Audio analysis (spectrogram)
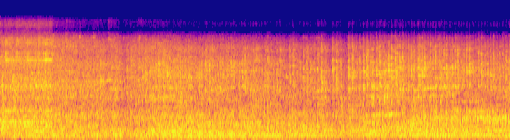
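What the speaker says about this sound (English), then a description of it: "The whole side of this exhaust is rusted away, so it's not sounding great." A Ford Fairlane barn find idles with its exhaust side rusted away, a loud, rough, continuous rumble with knocking texture and raspy exhaust noise, steady throughout.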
